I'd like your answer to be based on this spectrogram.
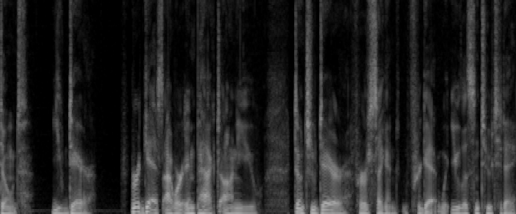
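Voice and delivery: ordinary delivery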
